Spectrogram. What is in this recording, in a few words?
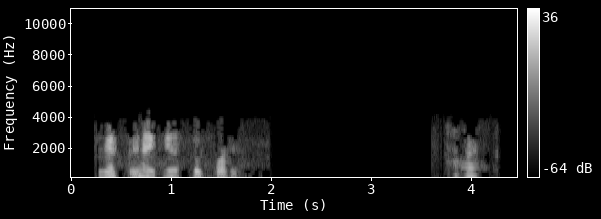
Tempe PD, scanner; Rgnl Wireless Co-op (RWC)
